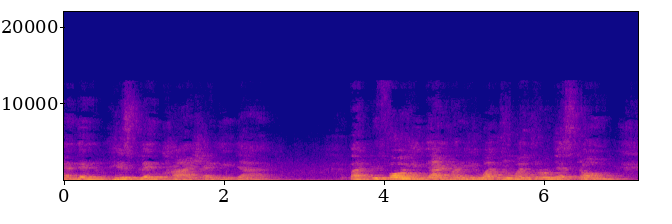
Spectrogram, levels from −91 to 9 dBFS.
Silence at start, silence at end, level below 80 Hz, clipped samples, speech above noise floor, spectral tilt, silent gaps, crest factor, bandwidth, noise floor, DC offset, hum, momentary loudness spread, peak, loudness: 0 s; 0.1 s; -46 dBFS; under 0.1%; 29 dB; -9 dB/octave; none; 20 dB; 10.5 kHz; -54 dBFS; under 0.1%; none; 14 LU; -4 dBFS; -25 LUFS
